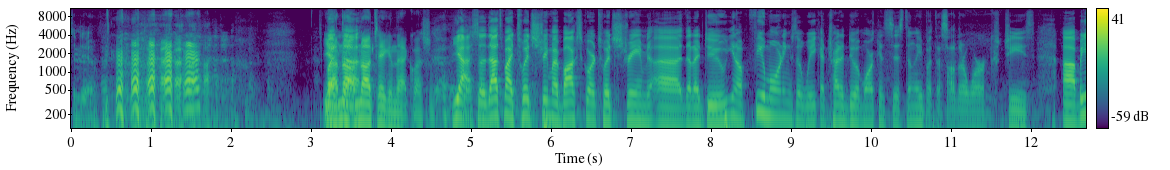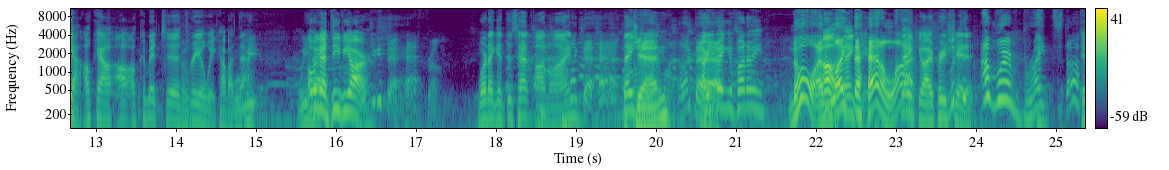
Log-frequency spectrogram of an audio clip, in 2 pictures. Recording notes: Live from the AFL 2023. Live from Arizona, the boys let it fly in the desert during the First Pitch Arizona conference. Joined by several special guests throughout the episode.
